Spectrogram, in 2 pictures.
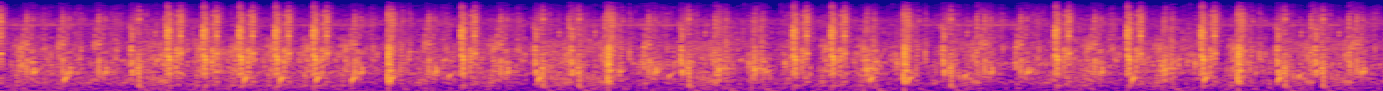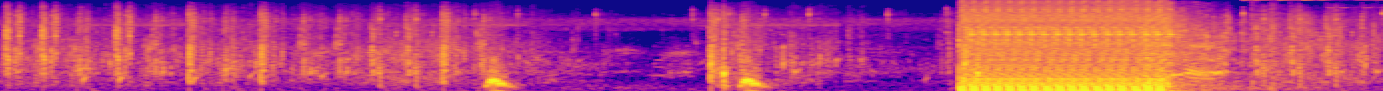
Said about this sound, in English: You've picked up machine gun tape. The Omega SCR machine gun.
